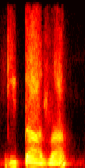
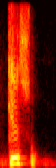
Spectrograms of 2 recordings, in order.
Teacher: no se consideran diptongos, porque la U en este caso no se pronuncia, solo está a efecto de pronunciación.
